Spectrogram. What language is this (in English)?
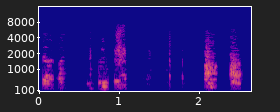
Swahili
